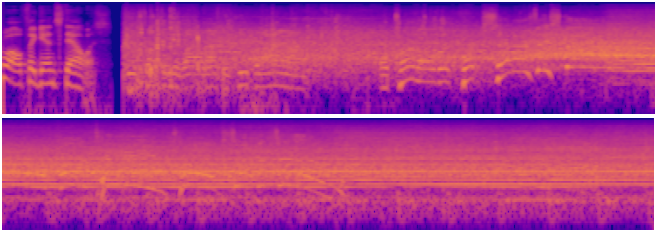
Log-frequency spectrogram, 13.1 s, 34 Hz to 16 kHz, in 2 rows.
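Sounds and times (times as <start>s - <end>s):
crowd cheering: 1.2s - 13.0s
goal horn blaring: 4.6s - 13.0s.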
